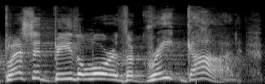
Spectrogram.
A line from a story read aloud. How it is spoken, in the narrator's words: they cried out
